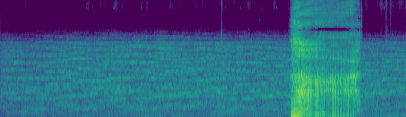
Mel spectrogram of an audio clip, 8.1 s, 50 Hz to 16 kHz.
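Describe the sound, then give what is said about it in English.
College church bells ring around 9 o'clock in the morning, a steady blend of overlapping tones and lingering hum. Near the end, a much louder, rough burst briefly swells over them, then drops away. “Ah, hear the ringing of the bells. College bells.”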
